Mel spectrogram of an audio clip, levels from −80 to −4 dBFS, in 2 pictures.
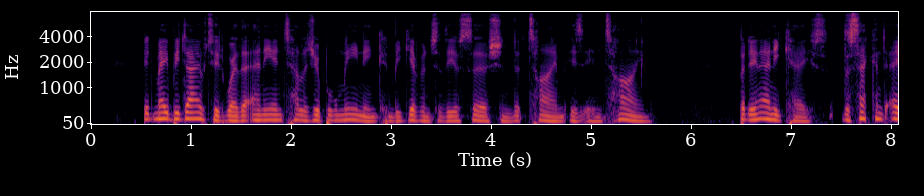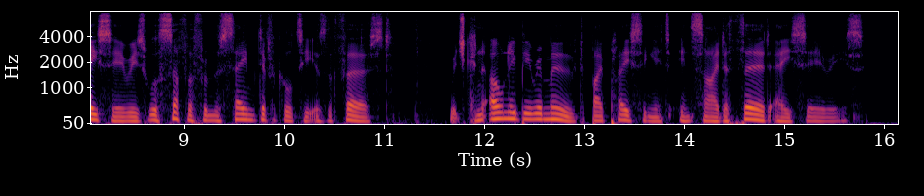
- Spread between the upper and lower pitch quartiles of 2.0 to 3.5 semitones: No, average, 4.4 semitones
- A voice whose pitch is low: Yes, low, 125 Hz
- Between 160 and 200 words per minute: Yes, average, 180 wpm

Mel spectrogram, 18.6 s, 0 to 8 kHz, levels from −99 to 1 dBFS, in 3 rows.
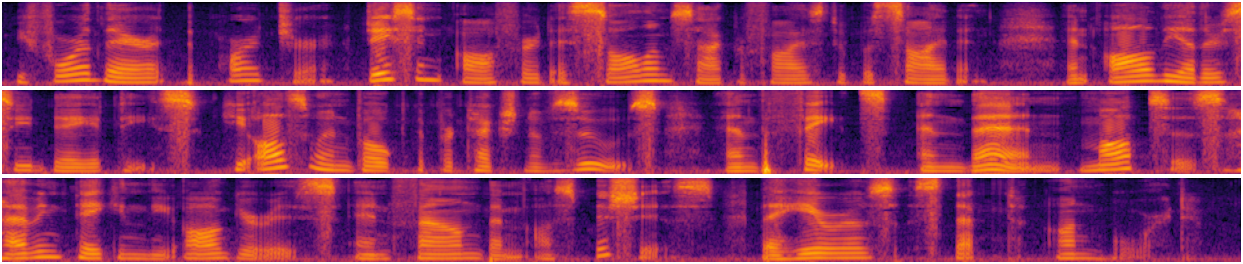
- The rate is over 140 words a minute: No, slow, 135 wpm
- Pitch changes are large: No, average, 4.5 semitones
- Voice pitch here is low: No, medium, 155 Hz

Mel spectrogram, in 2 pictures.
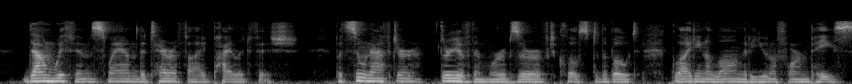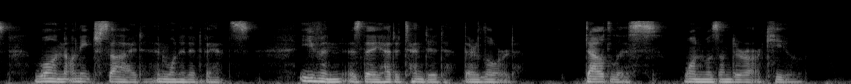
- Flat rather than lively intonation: Yes, narrow, 2.1 semitones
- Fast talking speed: No, average, 165 wpm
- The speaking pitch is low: Yes, low, 120 Hz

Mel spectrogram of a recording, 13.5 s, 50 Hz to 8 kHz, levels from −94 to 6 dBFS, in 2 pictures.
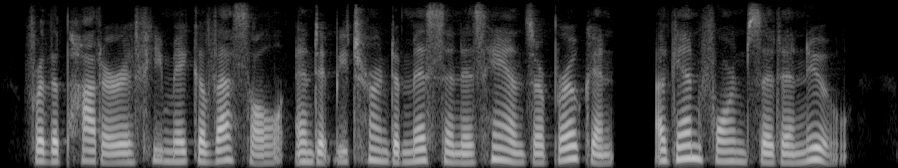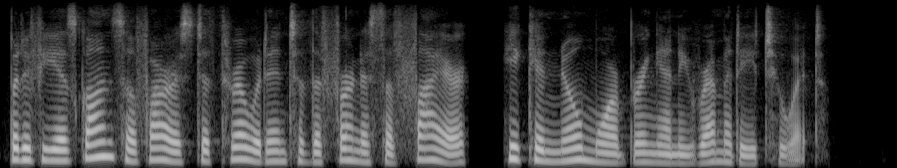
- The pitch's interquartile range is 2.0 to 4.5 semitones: Yes, average, 3.6 semitones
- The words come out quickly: Yes, fast, 210 wpm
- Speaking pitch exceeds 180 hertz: No, medium, 175 Hz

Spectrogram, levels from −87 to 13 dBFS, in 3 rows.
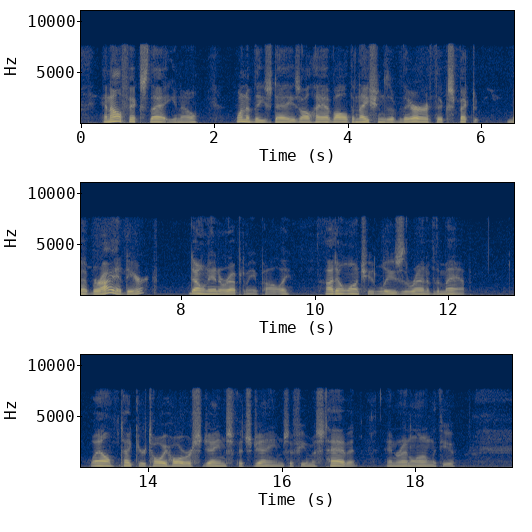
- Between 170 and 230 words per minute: Yes, average, 175 wpm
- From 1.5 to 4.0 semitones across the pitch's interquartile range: Yes, average, 2.9 semitones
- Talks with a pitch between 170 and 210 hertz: No, medium, 140 Hz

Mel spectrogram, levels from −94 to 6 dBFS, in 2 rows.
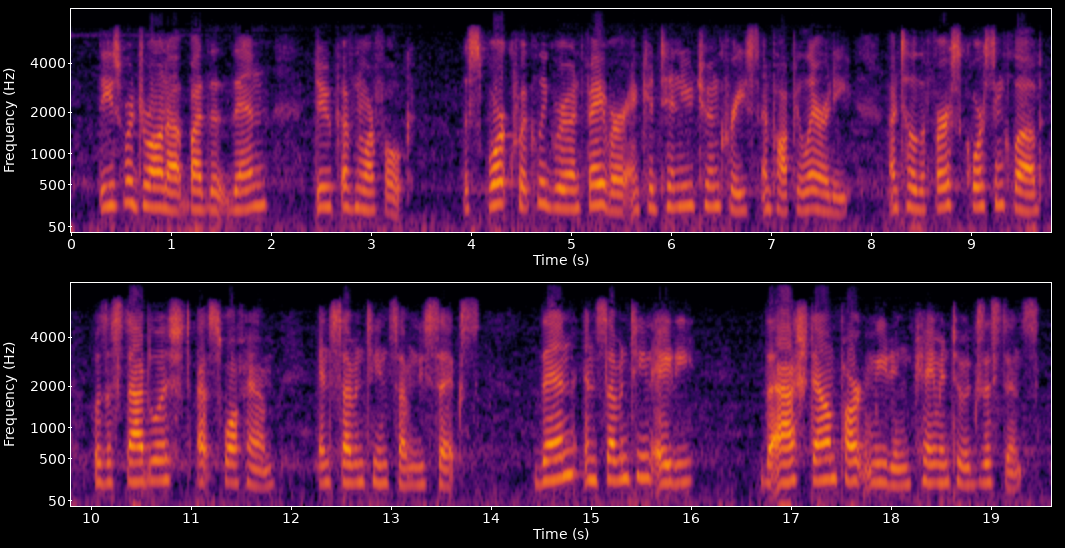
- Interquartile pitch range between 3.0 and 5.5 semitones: No, narrow, 2.5 semitones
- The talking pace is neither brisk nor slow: No, slow, 130 wpm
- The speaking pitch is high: Yes, high, 220 Hz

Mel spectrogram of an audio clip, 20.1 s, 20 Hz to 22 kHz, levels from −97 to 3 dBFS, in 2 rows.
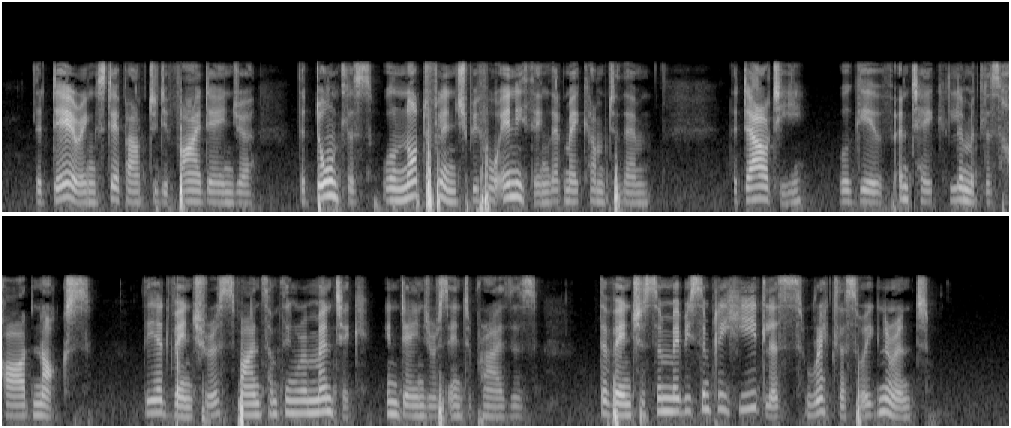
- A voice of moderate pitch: Yes, medium, 170 Hz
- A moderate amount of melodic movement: Yes, average, 4.3 semitones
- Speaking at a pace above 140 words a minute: No, slow, 135 wpm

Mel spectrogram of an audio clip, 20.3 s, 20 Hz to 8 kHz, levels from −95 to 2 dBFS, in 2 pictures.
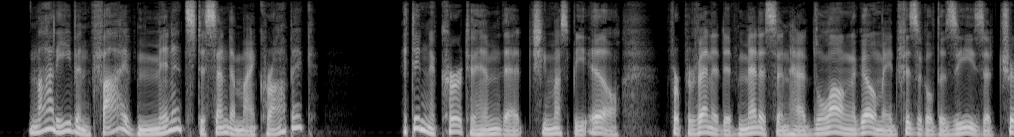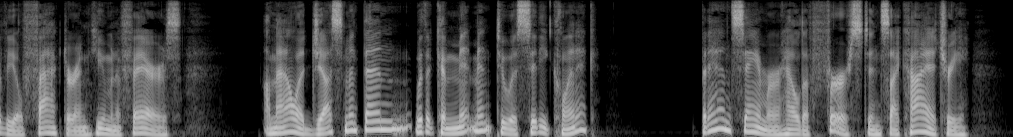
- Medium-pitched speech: No, low, 105 Hz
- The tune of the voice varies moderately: No, wide, 6.3 semitones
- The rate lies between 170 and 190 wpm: No, average, 150 wpm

